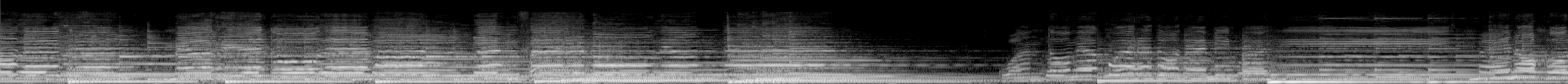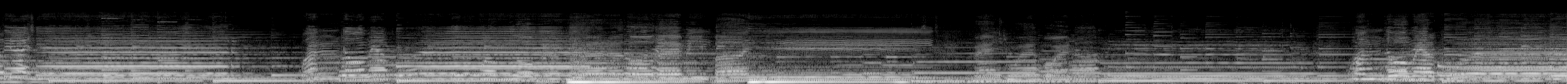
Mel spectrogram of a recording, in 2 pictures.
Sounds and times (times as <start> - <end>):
Folk music: 0.0 - 31.3.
